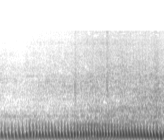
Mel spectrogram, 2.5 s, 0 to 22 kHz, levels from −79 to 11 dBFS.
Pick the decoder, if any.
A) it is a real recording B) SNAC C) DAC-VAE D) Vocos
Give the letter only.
A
